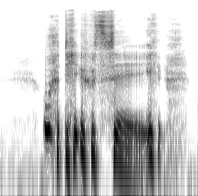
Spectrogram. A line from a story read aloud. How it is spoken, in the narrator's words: Becky said, laughing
